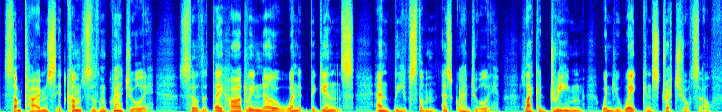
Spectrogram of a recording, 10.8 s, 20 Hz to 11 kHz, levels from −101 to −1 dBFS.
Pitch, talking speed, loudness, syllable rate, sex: 105 Hz, 155 wpm, -24 LUFS, 4.3 syllables/s, male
